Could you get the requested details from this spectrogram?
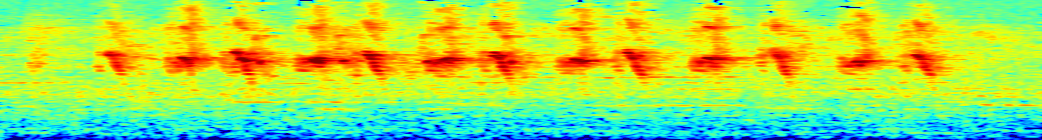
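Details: Asian koel giving a shrill series of short, sharp notes repeated at an even pace, about one and a half per second, over a steady hiss of background noise.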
